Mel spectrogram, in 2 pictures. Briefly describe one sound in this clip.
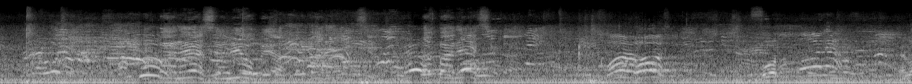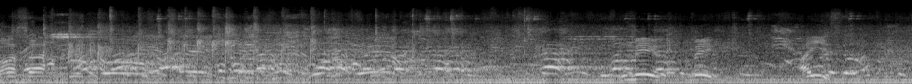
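A crowd of spectators chatters and shouts nearby outdoors.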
